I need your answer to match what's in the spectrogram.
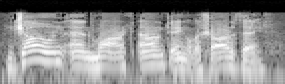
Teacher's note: the intonation of the tag question is falling down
